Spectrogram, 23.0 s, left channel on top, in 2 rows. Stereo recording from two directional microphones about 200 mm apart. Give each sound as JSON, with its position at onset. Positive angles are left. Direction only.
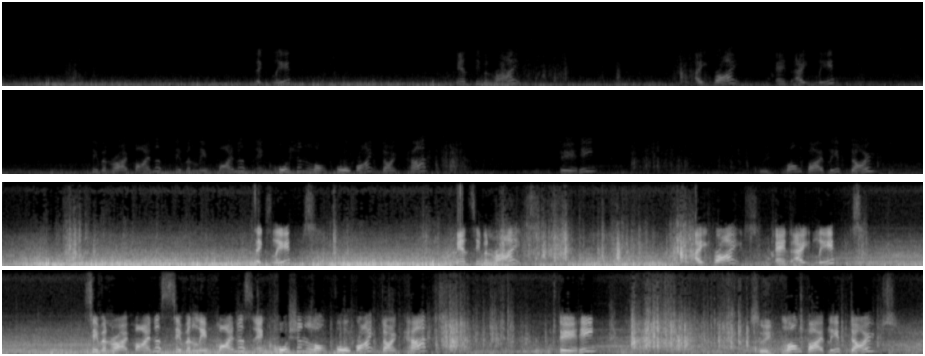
{"t": 0.2, "sound": "vehicle", "side_deg": -20}
{"t": 3.2, "sound": "speech", "side_deg": -10}
{"t": 3.8, "sound": "vehicle", "side_deg": -25}
{"t": 5.6, "sound": "speech", "side_deg": -10}
{"t": 7.4, "sound": "vehicle", "side_deg": -15}
{"t": 8.4, "sound": "a sound", "side_deg": -10}
{"t": 9.6, "sound": "a woman's voice", "side_deg": -10}
{"t": 12.6, "sound": "a woman's voice", "side_deg": -10}
{"t": 15.4, "sound": "speech", "side_deg": -30}
{"t": 16.0, "sound": "a woman's voice", "side_deg": -10}
{"t": 18.4, "sound": "a woman's voice", "side_deg": -10}
{"t": 19.3, "sound": "a sound", "side_deg": -10}
{"t": 21.3, "sound": "a woman's voice", "side_deg": -10}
